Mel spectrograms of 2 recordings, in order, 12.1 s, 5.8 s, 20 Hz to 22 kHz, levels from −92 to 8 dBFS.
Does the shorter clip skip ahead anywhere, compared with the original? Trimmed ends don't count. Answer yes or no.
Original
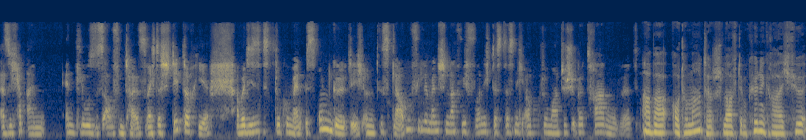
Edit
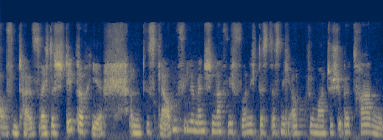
yes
